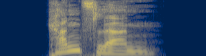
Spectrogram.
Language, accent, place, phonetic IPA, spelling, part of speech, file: German, Germany, Berlin, [ˈkant͡slɐn], Kanzlern, noun, De-Kanzlern.ogg
- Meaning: dative plural of Kanzler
